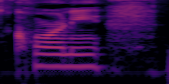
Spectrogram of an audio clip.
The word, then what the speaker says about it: Cornee: That's Corny, not like a husk of corn. Well, sort of. So it's spelled C-O-R-N-E-E.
